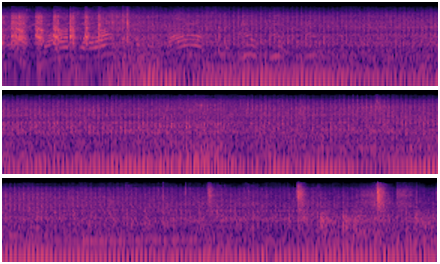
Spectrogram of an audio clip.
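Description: Zamyad pickup truck's engine started, catching within about a second of a sudden onset, then idling steadily.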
